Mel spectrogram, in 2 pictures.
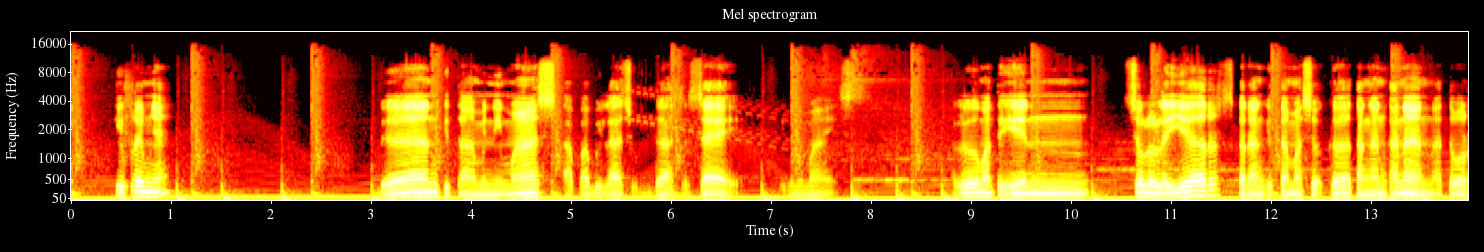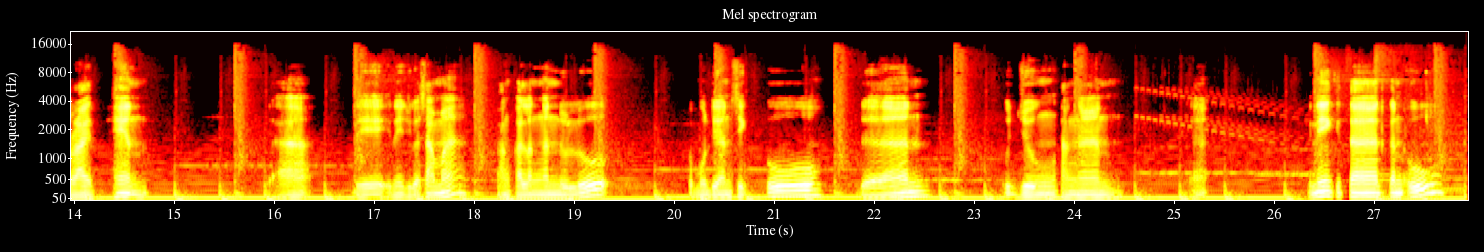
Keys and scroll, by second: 15.8 space, 27.5 u.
